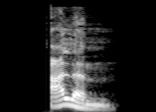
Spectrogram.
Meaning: Dative singular masculine and neutral gender forms of alles ("all")
- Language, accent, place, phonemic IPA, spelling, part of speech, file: German, Germany, Berlin, /ˈaləm/, allem, pronoun, De-allem.ogg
